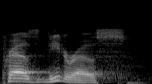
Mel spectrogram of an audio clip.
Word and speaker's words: presbyteros: Presbyteros is the Greek modern Greek pronunciation of that word via the Latin presbyter.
